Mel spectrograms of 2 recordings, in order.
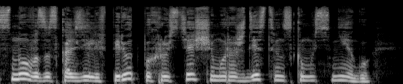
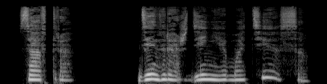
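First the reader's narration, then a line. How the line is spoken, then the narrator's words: Sleepy. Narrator (Russian): сонно сказала Габриэла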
